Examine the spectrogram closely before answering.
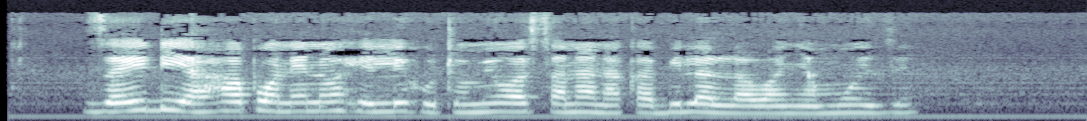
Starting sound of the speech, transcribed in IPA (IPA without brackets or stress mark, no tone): z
